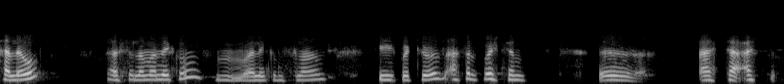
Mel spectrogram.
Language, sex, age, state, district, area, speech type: Kashmiri, female, 30-45, Jammu and Kashmir, Srinagar, rural, conversation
